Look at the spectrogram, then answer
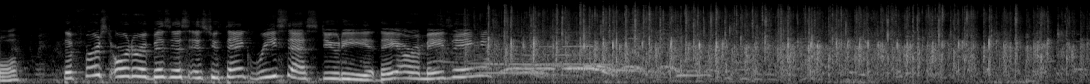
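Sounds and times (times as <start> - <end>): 
speech: 0.0 - 5.2
people cheering: 4.4 - 10.8
audience clapping: 4.6 - 10.8.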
